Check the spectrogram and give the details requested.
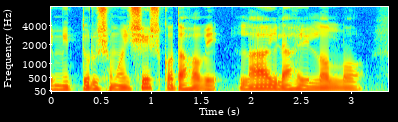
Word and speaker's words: লা ইলাহা ইল্লাল্লাহু: অনেকেই এটার উচ্চারণ হবে লা তিন সেকেন্ড টান হবে ইলাহা ইলাহ এখানে এক সেকেন্ড টান হবে লা ইলাহা ইল্লাল্লাহু অনেকে বলি ইল্লাল্লাহু এটা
